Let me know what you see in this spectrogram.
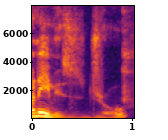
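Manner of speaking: slowed-down voice, dragged out like slowed audio. Mimicking the other speaker's introduction: imitating Josh's slowed voice. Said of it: "one of those slow effects on your voice".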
